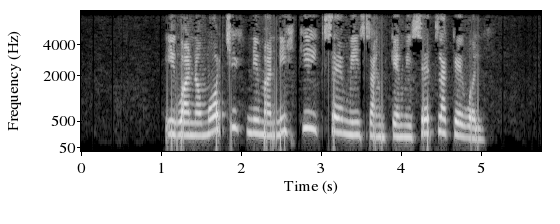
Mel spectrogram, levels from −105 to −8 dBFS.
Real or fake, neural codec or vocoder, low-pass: real; none; 7.2 kHz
